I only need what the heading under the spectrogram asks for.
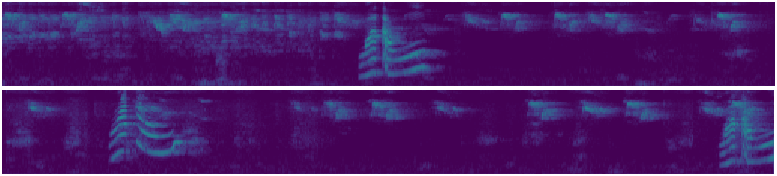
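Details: Parrot kept as a pet and said to speak "mummy" and "papa" chatters in continuous high chirps and twitters, broken about every three to four seconds by a loud, downward-swooping, harmonic call.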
